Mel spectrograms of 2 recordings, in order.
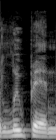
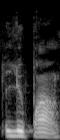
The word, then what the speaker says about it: Lupin: What's the English versus the original French, right? Like, we would say Lupin in English, but it's Lupin, because it's Lupin Arsène in French.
